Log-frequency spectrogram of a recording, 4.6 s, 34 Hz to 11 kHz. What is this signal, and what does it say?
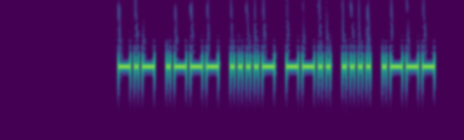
Morse code, heard as a keyed tone, about 30 wpm, 700 Hz. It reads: KJ4ZHJ
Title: USA Call Signs - 6 Characters - 3x Character Spacing - 30wpm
